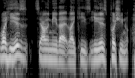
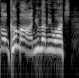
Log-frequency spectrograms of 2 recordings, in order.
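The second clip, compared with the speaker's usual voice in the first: put-on whining, pleading, childlike voice. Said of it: "And he was like".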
